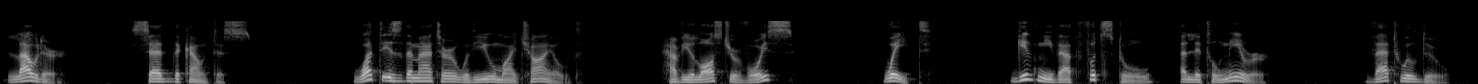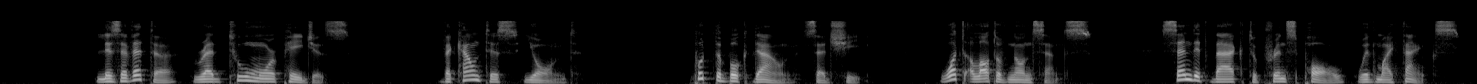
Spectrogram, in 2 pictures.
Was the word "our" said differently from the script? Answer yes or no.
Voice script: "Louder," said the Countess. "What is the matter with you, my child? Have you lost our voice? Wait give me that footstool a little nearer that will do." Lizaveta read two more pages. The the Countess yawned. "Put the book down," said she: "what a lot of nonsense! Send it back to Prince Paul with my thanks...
yes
